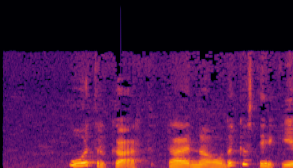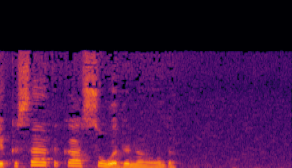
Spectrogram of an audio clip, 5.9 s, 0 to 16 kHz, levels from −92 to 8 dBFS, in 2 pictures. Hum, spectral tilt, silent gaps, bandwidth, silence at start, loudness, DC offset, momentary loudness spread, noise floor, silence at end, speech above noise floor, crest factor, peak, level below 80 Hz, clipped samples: none; -5 dB/octave; none; 11.5 kHz; 0.7 s; -16 LUFS; under 0.1%; 9 LU; -52 dBFS; 1.15 s; 37 dB; 16 dB; 0 dBFS; -56 dBFS; under 0.1%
